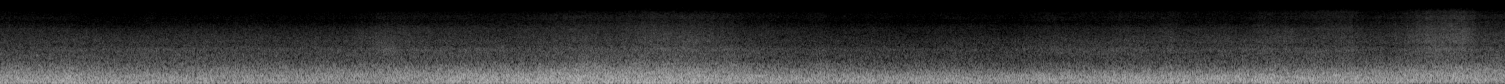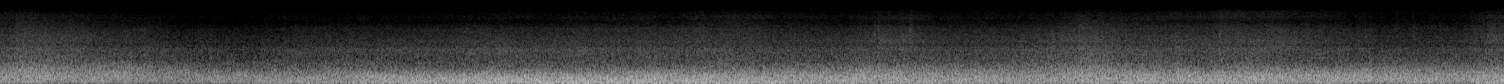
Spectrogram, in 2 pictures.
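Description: Atlantic surf breaking and washing up the beach: a continuous rush of waves that swells and eases every few seconds, with several brighter hissing washes as water runs up the shore.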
